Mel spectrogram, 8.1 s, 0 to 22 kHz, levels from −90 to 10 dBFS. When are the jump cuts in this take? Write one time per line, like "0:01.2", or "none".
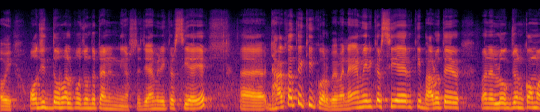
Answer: none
